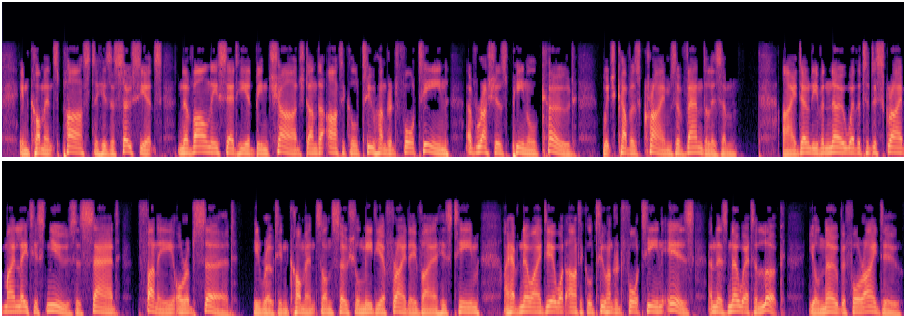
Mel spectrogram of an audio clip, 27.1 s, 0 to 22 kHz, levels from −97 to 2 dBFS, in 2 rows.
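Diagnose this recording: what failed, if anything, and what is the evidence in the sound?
The failure is AMR comfort noise, at the call-processing and codec stage. The phone's discontinuous transmission judged the talker silent and stopped sending speech frames three times: 11.21 to 11.33 s (120 ms), 11.67 to 11.69 s (20 ms), and 17.23 to 17.29 s (60 ms). In each gap the receiver substituted smooth synthetic noise built from a coarse level-and-spectrum description, so the real background briefly switches to a steadier hiss and back. The surrounding speech carries light AMR wideband coding at 12.65 kbit/s.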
